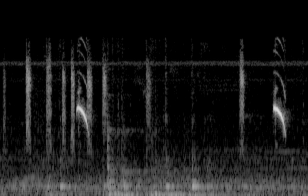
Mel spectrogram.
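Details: Bar-winged prinia used as a trapping lure: a run of short dry chips, a loud whistled note sliding downward, quieter scattered chips, then another matching descending whistle near the end.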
